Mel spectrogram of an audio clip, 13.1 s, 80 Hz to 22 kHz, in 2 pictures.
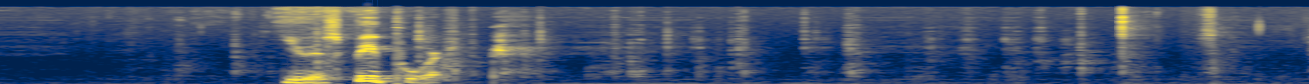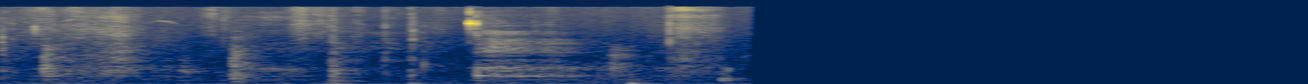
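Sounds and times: steady low hum: 0.0 - 10.4.

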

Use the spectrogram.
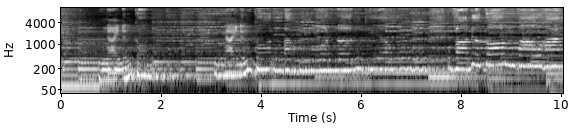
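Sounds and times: steady bass: 0.0 - 10.0.

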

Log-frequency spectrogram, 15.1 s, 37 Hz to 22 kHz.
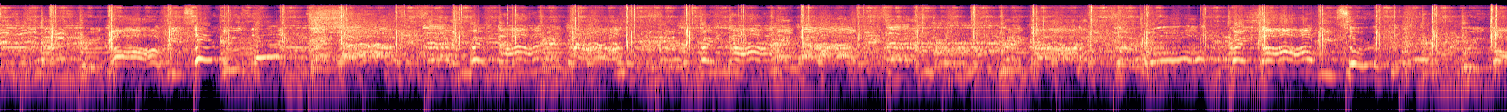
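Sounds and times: gospel choir singing: 0.0 - 15.0
handclaps: 0.4 - 15.0.

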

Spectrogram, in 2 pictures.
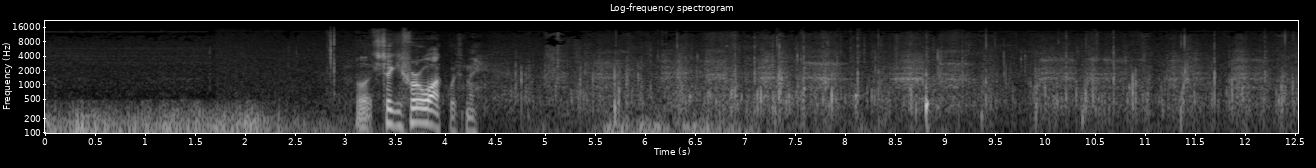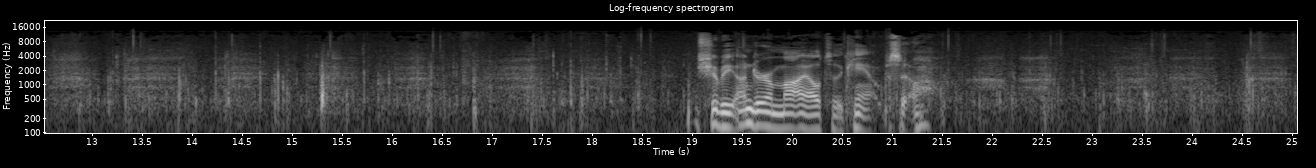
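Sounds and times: low rumble: 0.0 - 3.1
footsteps crunching on leaf litter: 3.6 - 25.0.

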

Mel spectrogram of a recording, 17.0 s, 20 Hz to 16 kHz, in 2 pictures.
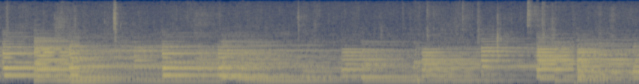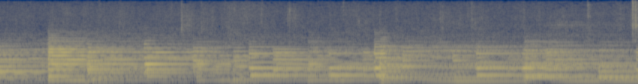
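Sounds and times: piano playing slow chords: 0.0 - 17.0.

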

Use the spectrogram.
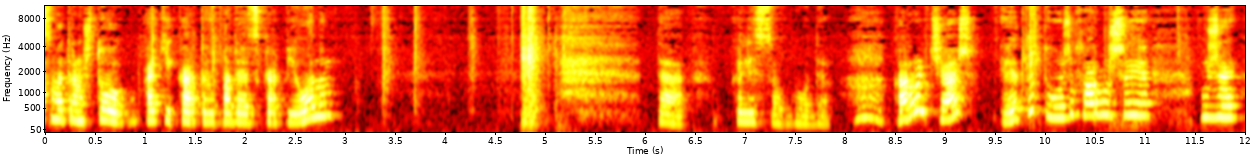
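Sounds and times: cards rustling: 1.0 - 2.2, 3.2 - 5.2, 9.7 - 11.4.

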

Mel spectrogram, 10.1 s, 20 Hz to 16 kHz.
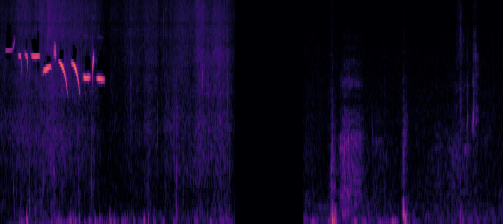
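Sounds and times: small bird chirping: 0.0 - 2.1.

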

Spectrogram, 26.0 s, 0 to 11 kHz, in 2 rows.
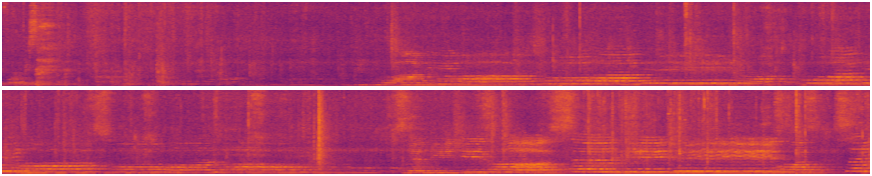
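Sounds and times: congregation singing a hymn: 0.0 - 26.0.

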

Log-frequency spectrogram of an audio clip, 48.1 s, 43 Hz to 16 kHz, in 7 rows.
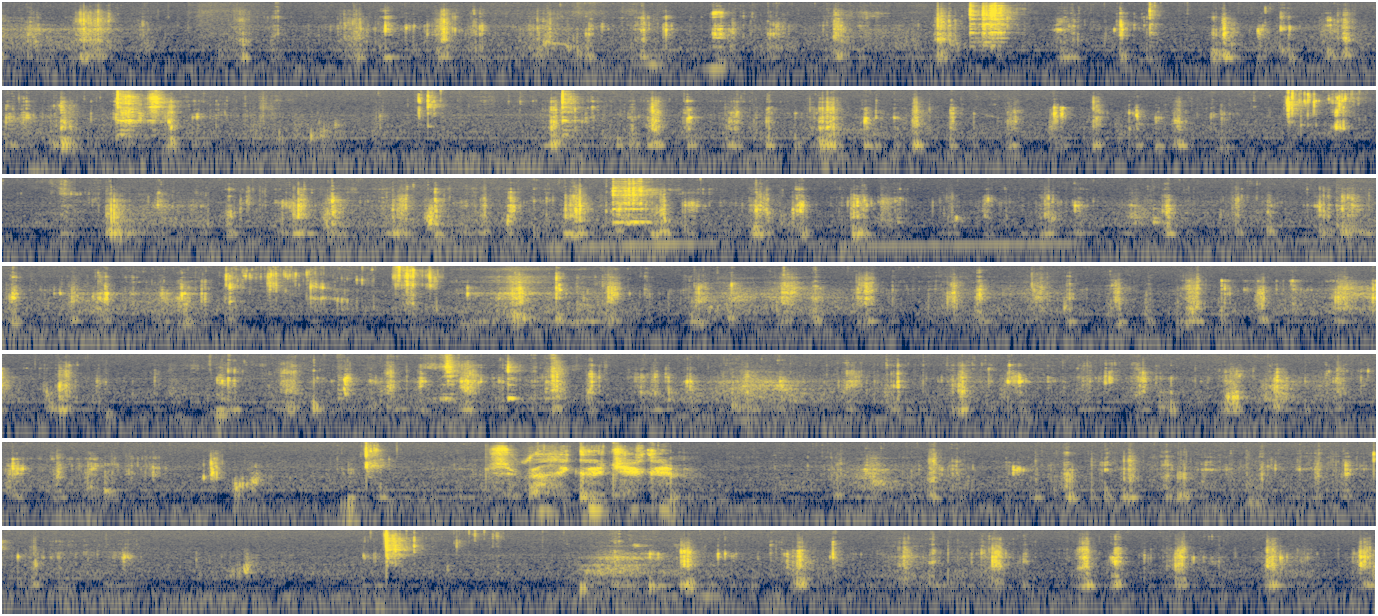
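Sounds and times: person chewing food: 0.0 - 48.0.

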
